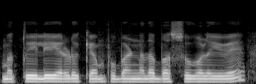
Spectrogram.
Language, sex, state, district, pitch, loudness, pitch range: Kannada, male, Karnataka, Bidar, 135 Hz, -12 LUFS, 130-135 Hz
